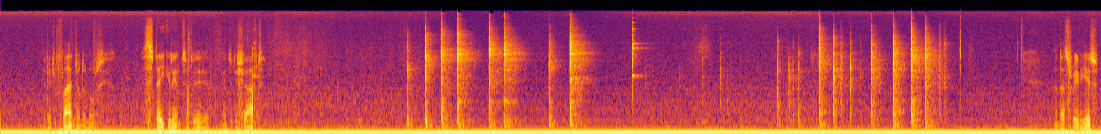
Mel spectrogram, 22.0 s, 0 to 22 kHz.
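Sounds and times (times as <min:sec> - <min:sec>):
hammer tapping metal punch: 0:08.1 - 0:11.9, 0:12.6 - 0:13.0, 0:15.5 - 0:19.0.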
